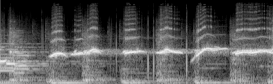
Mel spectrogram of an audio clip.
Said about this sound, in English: What do you see in Omaha that you never see in other cities? You see whistling people.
